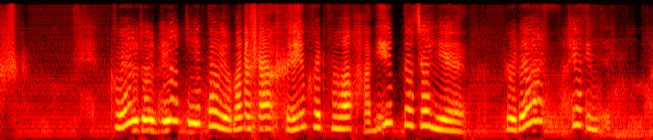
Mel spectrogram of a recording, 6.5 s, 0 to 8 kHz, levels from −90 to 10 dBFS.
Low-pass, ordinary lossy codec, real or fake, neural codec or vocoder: 7.2 kHz; none; fake; codec, 16 kHz, 0.5 kbps, FreqCodec, smaller model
